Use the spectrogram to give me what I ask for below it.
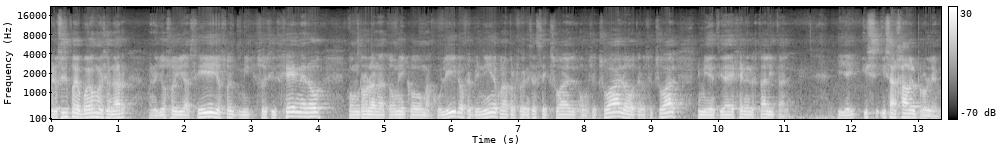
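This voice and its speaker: Here a man talks at a fairly quick pace. His pitch sits in the medium range and varies in an ordinary way. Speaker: philosophy lecturer. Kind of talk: lecture. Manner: fast, with stumbles and repetitions.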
